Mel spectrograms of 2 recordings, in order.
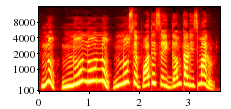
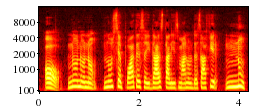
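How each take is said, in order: First: Much higher, louder chanted nos; noisy fairy chorus. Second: A loud, outraged no; loud refusal. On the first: Fairies refusing the talisman, a much higher and louder shout. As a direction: yell the refusal like a mob of little fairies. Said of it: "o aprobară zgomotos". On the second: Tiger fairy to the queen, a loud outraged refusal. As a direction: bang out every no against the gift. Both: A narrator's reading.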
